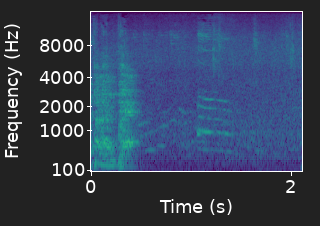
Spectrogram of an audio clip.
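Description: A man's amplified voice ends a phrase about half a second in, followed by a pause in which a faint, brief high-pitched call sounds about a second in.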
